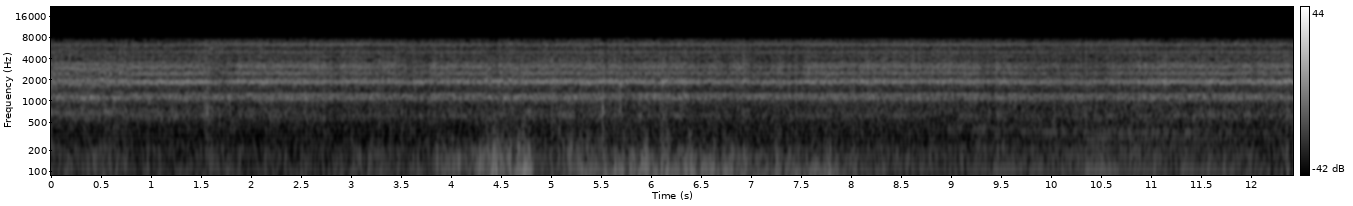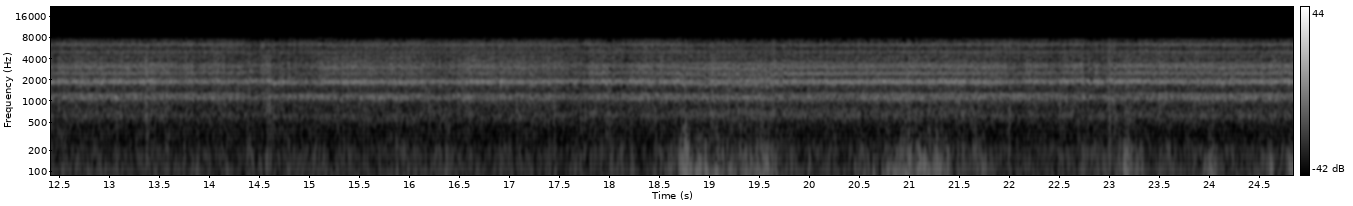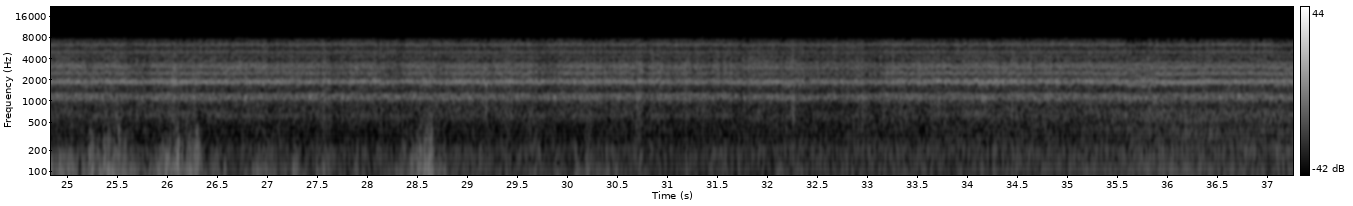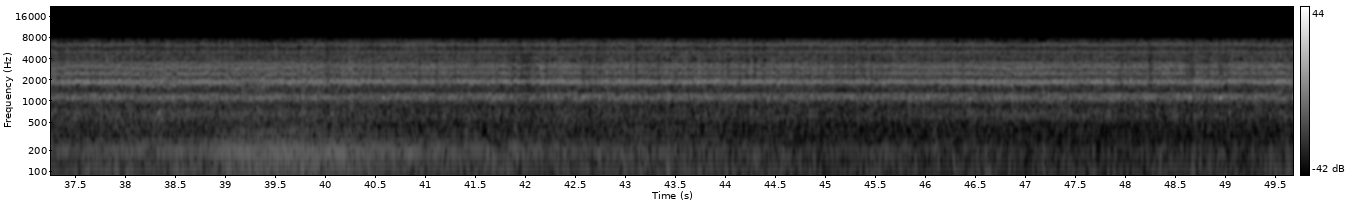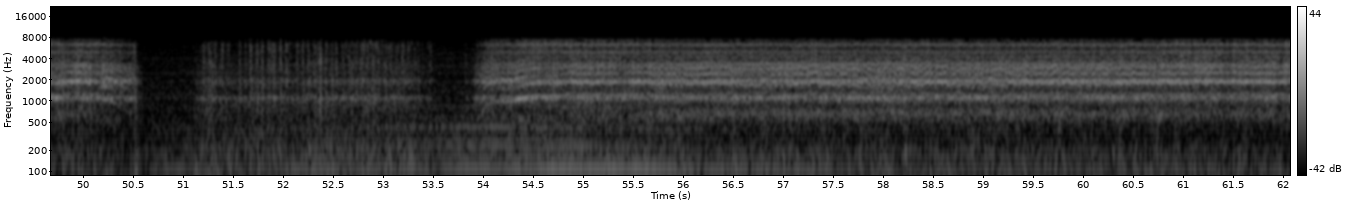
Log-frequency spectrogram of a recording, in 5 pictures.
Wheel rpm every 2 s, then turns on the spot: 160, 160, 160, 160, 160, 160, 160, 160, 170, 160, 160, 160, 160, 160, 160, 160, 160, 160, 160, 160, 160, 160, 160, 160, 160, 50, 30, 140, 160, 160, 160.
50-52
